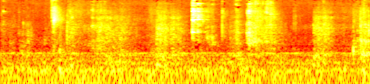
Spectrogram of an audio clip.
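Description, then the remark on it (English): Crunchy Froot Loops cereal being eaten, with a spoon clinking against a bowl and irregular crisp chewing bursts over a steady low hum. No one speaks. “Cereal in my mouth.”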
